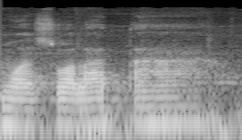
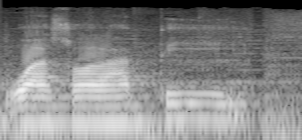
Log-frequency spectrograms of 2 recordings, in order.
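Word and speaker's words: والصلاةِ: wasolata, katanya wasolata fiha, itu bukan wasolata, itu dibacanya wasolati, sebab jadi atof kepada mana? Kepada bidukhuli.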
